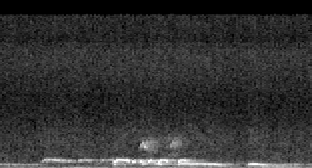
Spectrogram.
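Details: Fairly quiet song of a wild zebra dove along the Ping River: a long stretch of rolling, bubbling coos with brighter trilled notes in the middle and a final falling phrase, over faint low hum.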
